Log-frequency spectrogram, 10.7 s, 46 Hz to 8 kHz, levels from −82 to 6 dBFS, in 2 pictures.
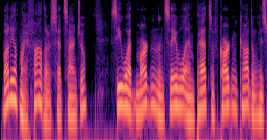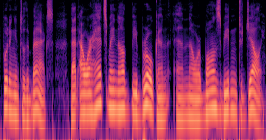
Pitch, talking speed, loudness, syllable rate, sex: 130 Hz, 195 wpm, -18 LUFS, 4.9 syllables/s, male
